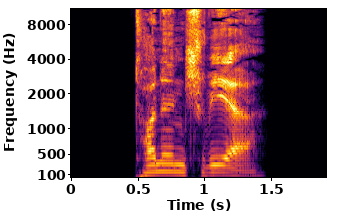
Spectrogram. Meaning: very heavy (weighing at least a ton)
- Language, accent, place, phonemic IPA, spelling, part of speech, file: German, Germany, Berlin, /ˈtɔnənˌʃveːɐ̯/, tonnenschwer, adjective, De-tonnenschwer.ogg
